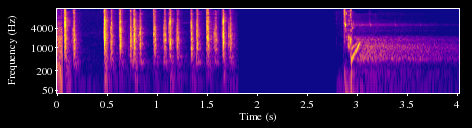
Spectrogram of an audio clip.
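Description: Intro sound effects: a quick run of about a dozen typing-like clicks, a second of silence, then a short plop with a fast rising pitch that fades away.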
